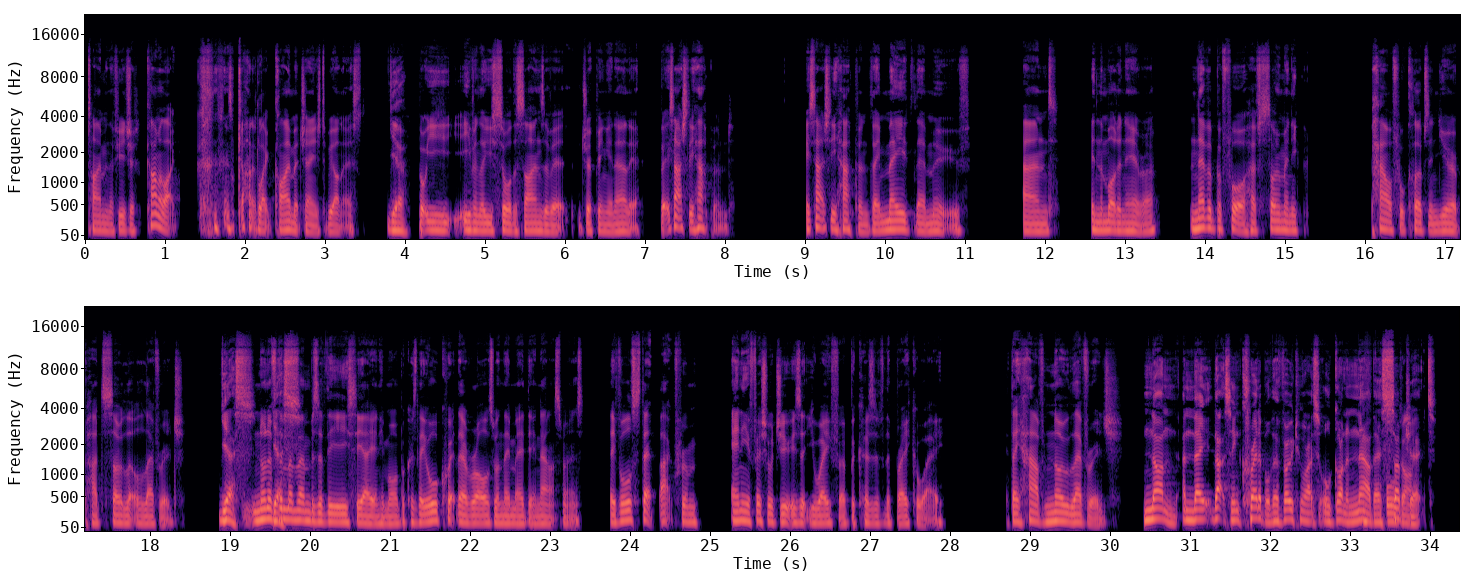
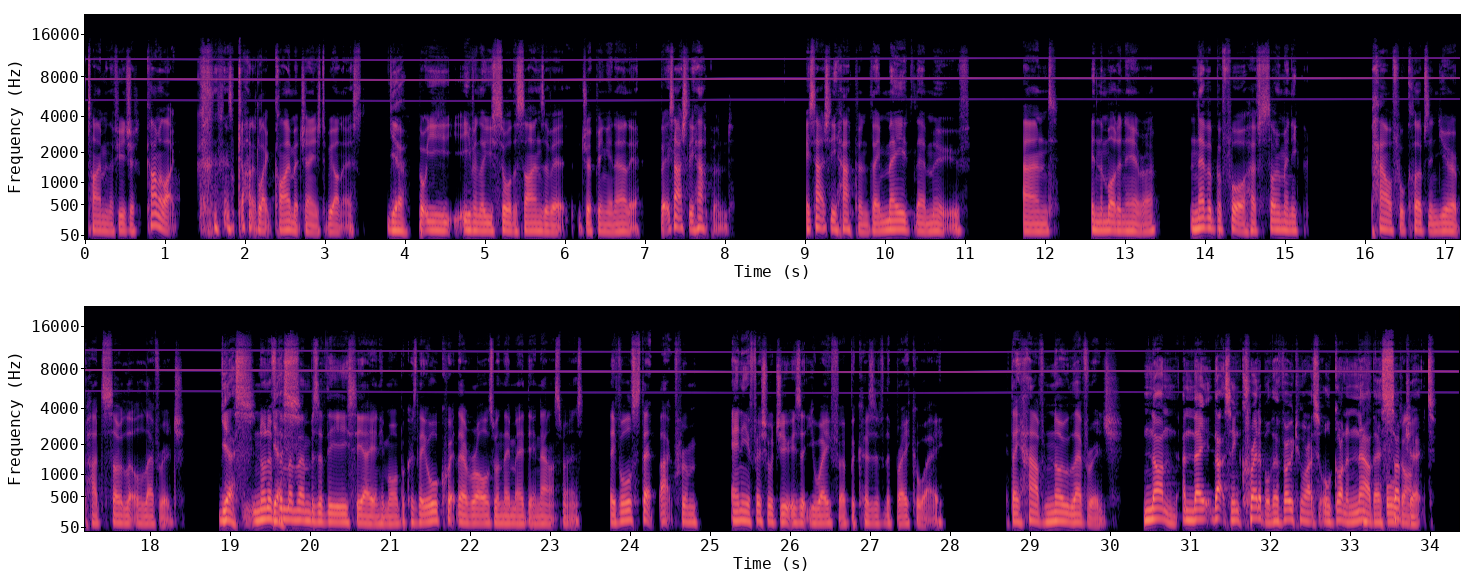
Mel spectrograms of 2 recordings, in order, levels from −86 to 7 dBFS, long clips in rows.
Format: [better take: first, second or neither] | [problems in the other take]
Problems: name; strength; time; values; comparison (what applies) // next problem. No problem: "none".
first | high-pitched whine; noticeable; throughout; 7.5 kHz, 15 dB below the speech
